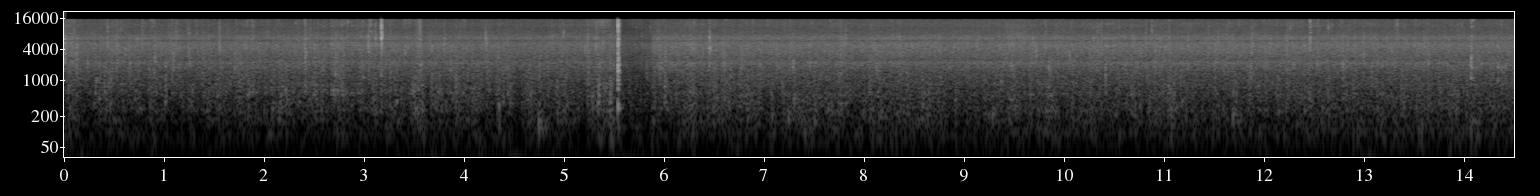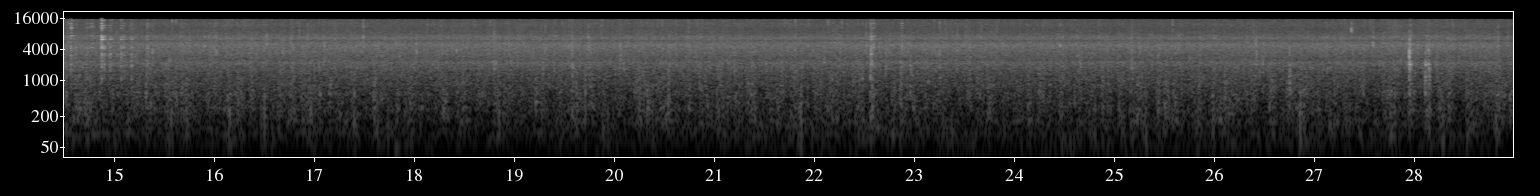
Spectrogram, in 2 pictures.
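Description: Steady rain falling on the car's roof, heard from inside the car. A few small clicks and clinks come from a metal alcohol stove, its stand and an aluminium mess tin being set up, with one sharp knock about five and a half seconds in.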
